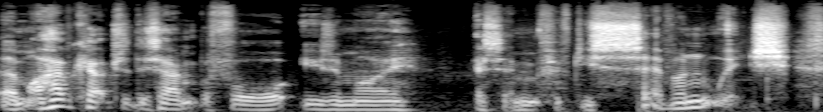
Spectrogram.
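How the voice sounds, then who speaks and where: A man's fairly low voice comes across as somewhat breathy. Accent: British. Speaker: guitarist. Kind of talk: tutorial. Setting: small room at home. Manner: casual, hesitant with fillers.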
